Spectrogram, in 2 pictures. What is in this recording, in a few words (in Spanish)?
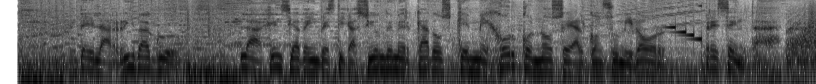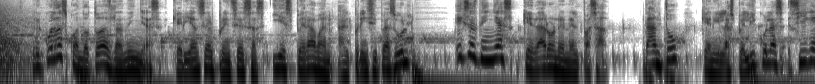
mujer adulta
